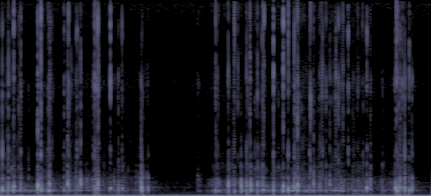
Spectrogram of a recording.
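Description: Long nails scratch the dark bristles of a teal plastic hairbrush, giving a dense, crackly run of quick scratches and clicks. The texture is bright, steady and close, over a constant low hum.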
